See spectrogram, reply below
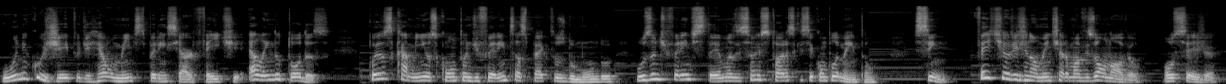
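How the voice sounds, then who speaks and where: A man's voice: on the high side, very animated, fairly quick, a little mellow, soft background music. A man with a Brazilian accent narrating a scripted video essay with informal asides.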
